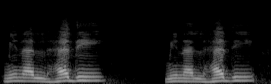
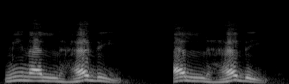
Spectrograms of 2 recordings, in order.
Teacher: أيضا هذه الكلمة من أصعب الكلمات في القرآن عند الوقف، وبحاجة إلى تدريب حتى لا تميل الدال إلى الكسر، فيقول مثلا القارئ من الهدي، من الهدي، هكذا لا يصح، لابد أن يقول من الهدي، الهدي، يحافظ على سكون الدال مقلقلة ثم ينطق بالياء · Shown in: second take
